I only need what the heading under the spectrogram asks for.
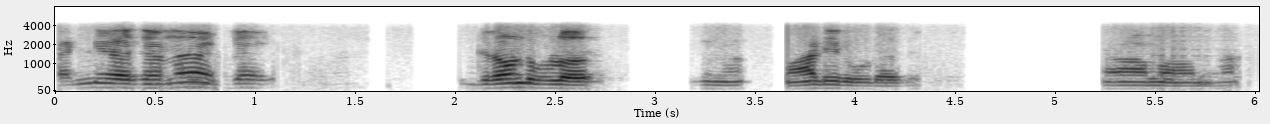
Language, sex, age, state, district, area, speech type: Tamil, male, 60+, Tamil Nadu, Perambalur, rural, conversation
